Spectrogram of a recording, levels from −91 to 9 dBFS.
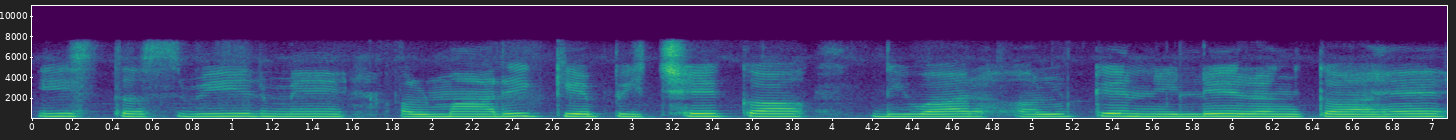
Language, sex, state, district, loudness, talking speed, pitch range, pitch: Hindi, female, Jharkhand, Garhwa, -15 LUFS, 110 wpm, 240-260 Hz, 250 Hz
